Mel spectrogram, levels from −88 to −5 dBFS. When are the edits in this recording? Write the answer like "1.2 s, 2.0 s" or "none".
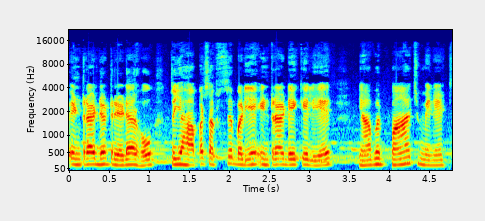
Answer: none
